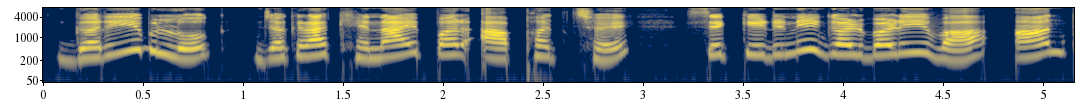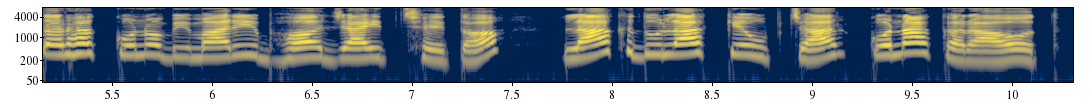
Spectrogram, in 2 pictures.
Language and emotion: Maithili, neutral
